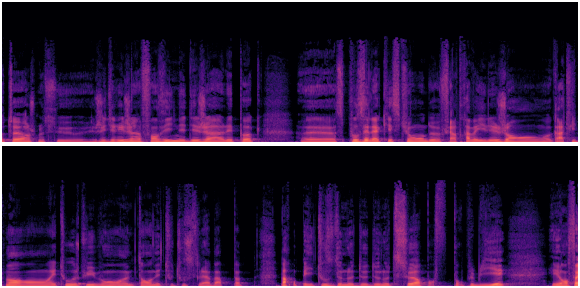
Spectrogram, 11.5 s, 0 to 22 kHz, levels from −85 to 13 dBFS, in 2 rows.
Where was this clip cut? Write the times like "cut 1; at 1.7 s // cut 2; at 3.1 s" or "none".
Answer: cut 1; at 6.5 s // cut 2; at 8.7 s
